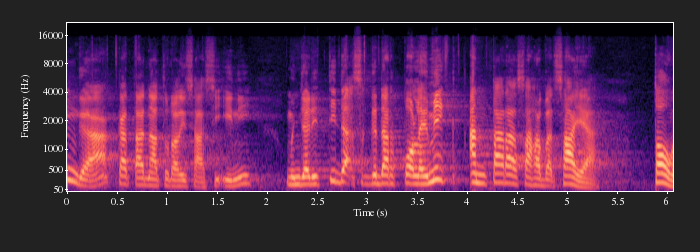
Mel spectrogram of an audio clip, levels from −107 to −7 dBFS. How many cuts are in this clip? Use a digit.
0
